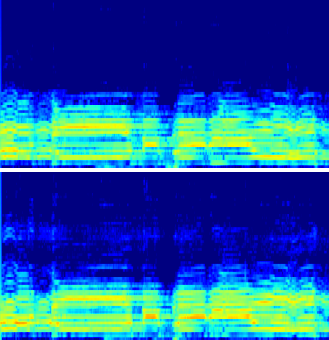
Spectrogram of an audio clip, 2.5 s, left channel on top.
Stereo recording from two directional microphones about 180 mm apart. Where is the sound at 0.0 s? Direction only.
25° right (ahead or behind).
